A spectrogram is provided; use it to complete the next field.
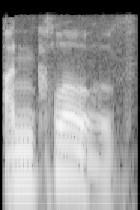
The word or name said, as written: unclothe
